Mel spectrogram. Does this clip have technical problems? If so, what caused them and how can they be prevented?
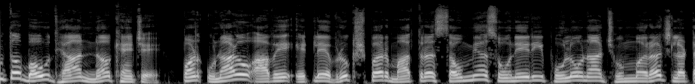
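Yes. Throughout the speech there is plainly audible MP3 compression, with a watery, swirling quality and smeared attacks. This is likely from encoding at a low bitrate, consistent with about 64 kbps, where weak frequency lines are dropped and flicker between frames. Nothing remains above 19.8 kHz. Unlike a simple low-pass filter, the damage shifts from moment to moment rather than just dulling the top. Encoding at a higher bitrate, or keeping a lossless copy, prevents it.

A single loud pop occurs from 1.96 to 1.98 s, about 5 dB above the speech, with the speech continuing underneath rather than cutting out as it would in a dropout. It is likely a sudden voltage step or pulse from a plug, switch, static discharge or driver glitch, shaped by the circuits that follow. Securing connections, avoiding switching during recording and keeping drivers stable prevents it.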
